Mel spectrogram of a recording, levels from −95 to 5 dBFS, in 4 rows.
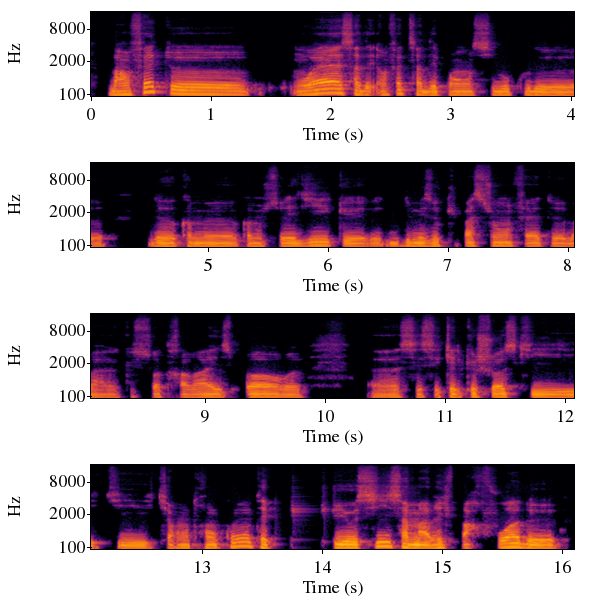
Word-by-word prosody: Bah, 100 0 +2
en 105 - +3
fait, 175 - -1
heu, 110 -4 +3 0.3
ouais, 135 +8 +4
ça 140 -6 -1
d 105 0 -2
en 105 - -4
fait 125 +4 -5
ça 105 - -1
dépend 95 +1 -1
aussi 95 +1 -7
beaucoup 95 +1 -3
de 85 -2 0 0.3
de 90 -1 +1
comme, 90 +1 -2 0.2
heu, - - -7
comme 85 0 -4
je 85 0 -19
te - - -3
l'ai 85 - +2
dit 105 +4 -1
que 90 - -5 0.3
de 85 +2 -5
mes 90 -1 +1
occupations 95 0 -4
en 95 - -3
fait, 90 -1 -4
heu, 85 -1 -1
bah, 80 -1 -5
que - - -24
ce 90 - -17
soit 85 - -5
travail, 85 0 -2
sport, 90 0 0
heu 80 0 -8 0.5
heu, 80 +1 -5
c'est 80 - -7
c'est - - -8
quelque - - -1
chose 90 0 0
qui 85 +1 -1
qui 80 -4 -1
qui - - -4
rentre 90 +1 -3
en 95 -1 +3
compte 135 +8 0
et 200 - +1 0.3
puis 100 -1 +4
aussi 100 +9 +4
ça 130 - +3
m'arrive 95 +1 +4
parfois 115 +2 +3
de, 90 -3 +4
95 Hz, 200 wpm, -22 LUFS, 85-105 Hz, 0.5 s, ouais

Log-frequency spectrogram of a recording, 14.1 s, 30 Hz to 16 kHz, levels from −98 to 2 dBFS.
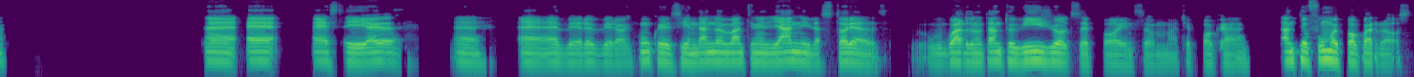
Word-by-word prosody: ah. - - -17 2.0
Eh, 115 -2 +4
eh, 120 0 +5 0.3
eh, 120 -1 +3
sì 115 -1 0
eh, 115 +1 +4 0.6
eh, 105 -3 -5 0.3
eh 105 -1 0
è 110 - -3
vero, 105 +1 -3
è 105 - -6
vero, 100 0 -4
eh, 105 -1 -9
comunque 115 -2 -2
sì, 110 +2 -4
andando 110 +2 +1
avanti 115 0 0
negli 110 0 -2
anni 115 -1 +4
la 105 0 -4
storia, 110 -3 +1
s - - -27 0.2
uhm, 105 0 -13
guardano 110 -1 +2
tanto 115 0 +1
i - - -1
visuals 115 -2 +1
e 100 -1 -4
poi 95 -1 -4
insomma 95 +1 -12
c'è - - -13
poca - - -6 0.4
tanto 120 0 +2
fumo 130 +1 +3
e - - +2
poco - - +1
arrost - - -5
110 Hz, 155 wpm, -25 LUFS, 105-115 Hz, 2.0 s, eh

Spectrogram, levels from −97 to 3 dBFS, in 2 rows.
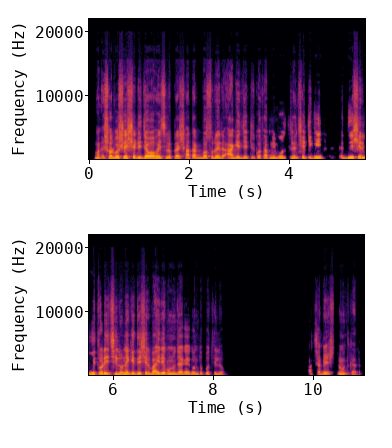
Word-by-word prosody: মানে 120 - -4
সর্বশেষ 160 +3 +3
সেটি 150 -1 +3
যাওয়া 140 -1 +7
হয়েছিল 135 +1 0
প্রায় 125 -1 0
৭-৮ 135 0 -1
বছরের 130 0 -1 0.2
আগে, 120 +3 0
যেটির 110 -3 -5
কথা 120 +1 -5
আপনি 115 0 -3
বলছিলেন, 110 -2 -3
সেটি 130 +1 -2
কি 190 - +4 0.6
দেশের 160 +4 +3
ভিতরেই 180 +8 +3
ছিল? 225 +1 +1
নাকি 170 -2 +2
দেশের 145 +1 0
বাইরে 125 +2 +4
কোন 130 - 0
জায়গায় 110 -2 0
গন্তব্য 95 0 -7
ছিল? 90 -4 -7 1.8
আচ্ছা - - -10
বেশ, 110 - -3
চমৎকার! 110 -2 -7
130 Hz, 150 wpm, -24 LUFS, 115-150 Hz, 1.8 s, যাওয়া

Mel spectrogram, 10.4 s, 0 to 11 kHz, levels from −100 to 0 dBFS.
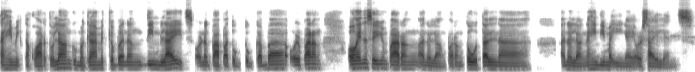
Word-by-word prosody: tahimik 115 -1 -1
na - - -4
kuwarto 105 0 0
lang, 140 +2 +3
gumagamit 120 0 -1
ka 125 - -2
ba 120 0 +1
ng 115 -1 -5
dim 125 -1 -1
lights 125 +1 +3
or 115 - -5
nagpapatugtog 105 -2 -2
ka 105 - 0
ba 130 +2 +1
or 125 - 0
parang 140 +1 +4 0.4
okey 140 +1 +6
na 150 - 0
sa'yo 140 -2 +3
'yung 130 - -15
parang 120 0 +3
ano 115 -1 -3
lang, 95 -2 -4
parang 110 0 -6
total 115 -2 +3
na 110 -1 0 0.8
ano 115 +1 -2
lang, 100 -1 -1
na 110 - -2
hindi 115 -1 -2
maingay 100 -4 -4
or - - -2
silence? 90 -3 0
115 Hz, 190 wpm, -28 LUFS, 105-125 Hz, 0.8 s, okey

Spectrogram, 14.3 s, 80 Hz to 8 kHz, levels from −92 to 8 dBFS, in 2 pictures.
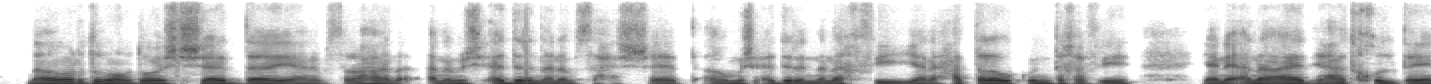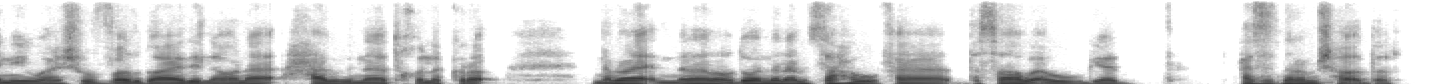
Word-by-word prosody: إنما 150 +6 +4
برضه 180 0 +3
موضوع 140 -1 +4
الشات 150 -1 +2
ده 140 +1 +3
يعني 125 -6 0
بصراحة 125 +6 -2
أنا - - -5
أنا 135 +2 -1
مش 145 0 -2
قادر 150 +1 +4
إن 135 -3 +1
أنا 125 - 0
أمسح 125 -2 -7
الشات 120 0 -6
أو 130 +1 -5
مش 145 0 -2
قادر 140 0 +1
إن 125 -1 0
أنا 130 +2 +1
أخفيه. 120 -3 -3
يعني 115 -1 -1
حتّى 135 +8 0
لو 155 -3 +7
كنت 150 +1 -1
خافيه 135 +3 -3 0.4
يعني 115 +1 +1
أنا 145 0 +4
عادي 135 -2 +3
هادخل 130 +1 0
تاني، 125 +2 +2
وهاشوف 125 0 -3
برضه 125 0 +2
عادي 120 +2 +3
اللي 125 +1 -2
هو 125 - 0
أنا 130 0 0
حابب 130 0 -1
إن - - -1
أنا 125 +1 0
أدخل 125 0 -4
أقرأ - - -2 0.6
إنّما 160 +2 +2
إن 125 +1 -4
أنا 145 +1 +3
موضوع 140 0 +3
إن 150 - +2
أنا 165 - +2
أمسحه، 155 +4 0
فده 105 -3 -2
صعب 140 -1 +1
أوي 125 0 -1
بجد. 115 -2 -4 0.5
حاسس 130 0 -2
إن - - -1
أنا 140 - +3
مش 130 - -4
هاقدر. - - -4
130 Hz, 245 wpm, -20 LUFS, 125-145 Hz, 0.6 s, لو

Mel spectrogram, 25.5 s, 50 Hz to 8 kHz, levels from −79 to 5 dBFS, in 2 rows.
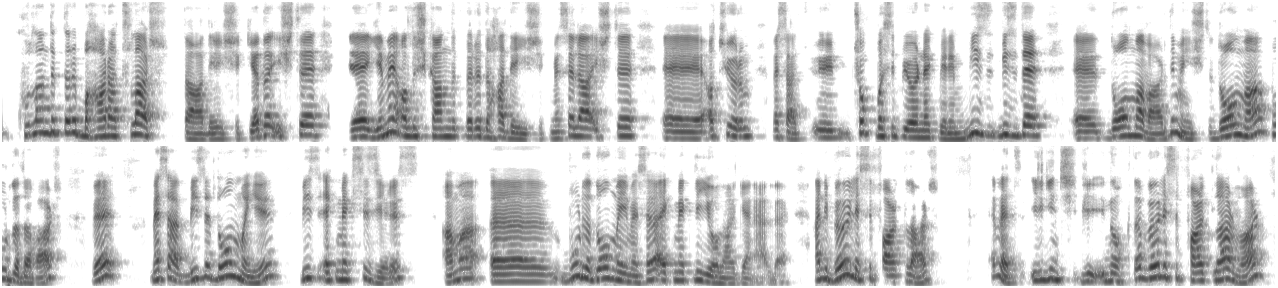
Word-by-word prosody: kullandıkları 250 +1 0
baharatlar 185 +4 +2
daha 120 -2 +2
değişik 120 +1 -6
ya 155 +6 +2
da 205 - +3
işte, 205 -1 0 0.3
eee, 170 +1 +7
yeme 220 +12 +4
alışkanlıkları 175 -2 +1
daha 155 -2 -1
değişik. 115 -1 -4
Mesela 175 +7 +2
işte, 185 +2 -1 0.3
eee, 135 -2 +3
atıyorum, 175 +1 -2 0.2
mesela, 120 -7 -3
iii, 150 -1 -2
çok 245 -2 -1
basit 180 -1 0
bir 160 - +2
örnek 150 -1 +3
vereyim. 120 +1 -2
Biz 215 -5 0
bizde, 200 -1 +4 0.3
eee, 140 0 +1
dolma 185 0 +4
var 115 0 -1
değil 260 -2 -1
mi 125 - -1
işte? 125 +2 -8
Dolma, 205 +7 +3
burada 190 -10 -2
da 120 -2 -1
var 115 - -1 0.4
ve 270 +2 +2 0.3
mesela 200 -1 +1
bizde 220 +3 -2
dolmayı, 245 - +1 0.2
biz 225 +1 -1
ekmeksiz 185 - -1
yeriz. 210 - -5 0.2
Ama, 220 - -1
eee, 150 0 +2 0.2
burada 230 -4 0
dolmayı 205 -6 +1
mesela 140 +8 0
ekmekli 175 +1 -1
yiyorlar 125 -8 -1
genelde. - - -9 0.2
Hani 190 0 0
böylesi 220 -4 +1
farklar 140 0 -1 0.5
evet, - - -1
ilginç 190 0 -2
bir 155 0 -4
nokta, 160 +8 -4
böylesi 235 -2 +1
farklar 175 +4 +2
var. 275 +6 0
180 Hz, 140 wpm, -23 LUFS, 150-210 Hz, 0.5 s, eee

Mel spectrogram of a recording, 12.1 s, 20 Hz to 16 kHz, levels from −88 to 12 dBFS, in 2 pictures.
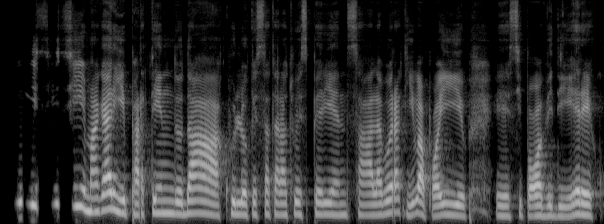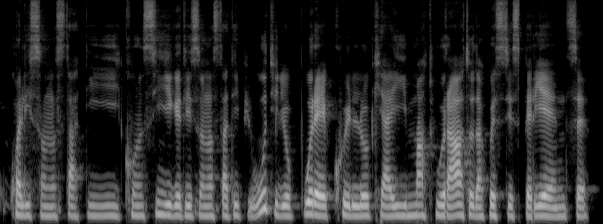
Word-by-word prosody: Sì, 355 -4 -2
sì, 355 +2 -10 0.2
sì 300 - +4
magari 235 -1 +6
partendo 200 +1 0
da 200 -3 +5
quello 185 -2 +2
che 185 - -4
è - - -11
stata 185 +1 -4
la 180 - 0
tua 190 +2 -3
esperienza 180 -2 -3
lavorativa, 195 +1 +2
poi, 165 +1 +1 0.3
ehm, 160 0 -2
si 160 +3 -9
può 160 0 +5
vedere 160 +3 +2
q 175 - -25
quali 165 -2 -1
sono 155 0 -7
stati 160 +1 -8
i 155 - -10
consigli 170 +3 -4
che 165 - +1
ti 165 0 -3
sono 160 0 -5
stati 160 +2 -5
più 155 - -9
utili, 255 -9 -1
oppure 160 +1 +4
quello 160 -2 +1
che 160 +1 -6
hai 160 +1 -1
maturato 170 0 +1
da 155 -2 -1
queste 160 +1 -3
esperienze. 150 -1 -1
170 Hz, 195 wpm, -24 LUFS, 160-185 Hz, 0.3 s, magari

